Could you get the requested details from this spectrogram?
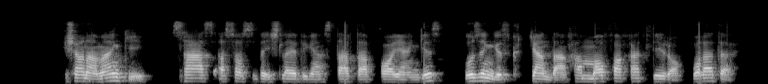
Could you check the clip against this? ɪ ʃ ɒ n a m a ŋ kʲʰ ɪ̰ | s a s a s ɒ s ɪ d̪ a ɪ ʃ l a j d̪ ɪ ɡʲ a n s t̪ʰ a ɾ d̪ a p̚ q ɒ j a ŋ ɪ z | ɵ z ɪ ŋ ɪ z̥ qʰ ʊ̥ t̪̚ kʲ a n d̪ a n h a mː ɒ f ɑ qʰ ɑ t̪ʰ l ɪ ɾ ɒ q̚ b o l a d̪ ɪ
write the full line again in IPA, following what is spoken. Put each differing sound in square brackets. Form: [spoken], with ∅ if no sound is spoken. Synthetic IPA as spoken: ɪ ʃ ɒ n a m a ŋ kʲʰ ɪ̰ | s a s a s ɒ s ɪ d̪ a ɪ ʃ l a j d̪ ɪ ɡʲ a n s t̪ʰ a ɾ [t̪] a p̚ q ɒ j a ŋ ɪ z | ɵ z ɪ ŋ ɪ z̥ [kʰ] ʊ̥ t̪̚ kʲ a n d̪ a n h a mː ɒ f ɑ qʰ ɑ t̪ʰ l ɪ ɾ ɒ q̚ b o l a d̪ ɪ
